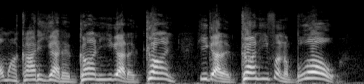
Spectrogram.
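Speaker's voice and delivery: high yelled-out voice. Retelling what everybody at the party shouted: imitating people yelling. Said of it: "everybody's sitting there yelling out".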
